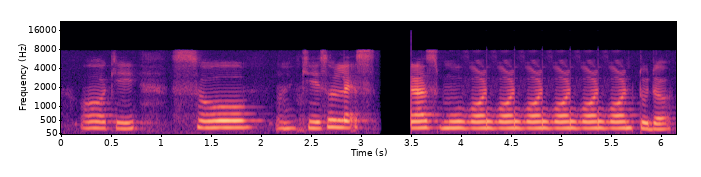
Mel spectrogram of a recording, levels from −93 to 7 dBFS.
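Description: At 3.42 s, after a pause of about 0.31 s, the speech re-enters with a clipped start: roughly the first 77 ms are swallowed as the output device wakes, so the onset snaps in already underway.

From 4.25 s to 5.64 s come repeated frames: one block of about 279 ms, which points to a short run of compressed frames, plays five extra times, heard as a rhythmic stutter. Unlike an echo, each repeat is identical and full-level, adding about 1.4 s.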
